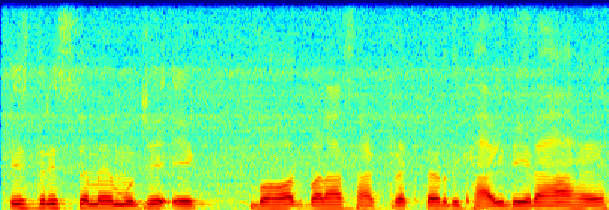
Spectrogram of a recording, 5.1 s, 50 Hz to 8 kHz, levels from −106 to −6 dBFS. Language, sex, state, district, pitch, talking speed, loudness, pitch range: Hindi, male, Bihar, Kaimur, 135 Hz, 155 wpm, -14 LUFS, 130-145 Hz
